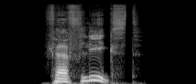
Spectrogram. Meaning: second-person singular present of verfliegen
- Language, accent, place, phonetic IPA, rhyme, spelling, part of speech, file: German, Germany, Berlin, [fɛɐ̯ˈfliːkst], -iːkst, verfliegst, verb, De-verfliegst.ogg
